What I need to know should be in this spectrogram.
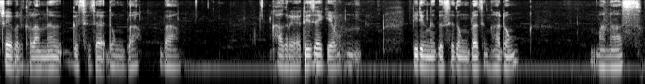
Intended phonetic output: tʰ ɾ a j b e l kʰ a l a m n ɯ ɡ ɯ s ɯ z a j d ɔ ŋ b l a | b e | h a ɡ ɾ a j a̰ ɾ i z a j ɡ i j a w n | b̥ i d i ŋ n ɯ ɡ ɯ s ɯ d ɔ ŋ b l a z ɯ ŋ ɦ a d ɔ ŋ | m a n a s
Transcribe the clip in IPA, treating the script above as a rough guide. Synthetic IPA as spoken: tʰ ɾ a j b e l kʰ a l a m n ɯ ɡ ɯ s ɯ z a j d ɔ ŋ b l a | b a | h a ɡ ɾ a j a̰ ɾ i z a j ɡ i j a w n | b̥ i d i ŋ n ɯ ɡ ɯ s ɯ d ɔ ŋ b l a z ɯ ŋ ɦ a d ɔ ŋ | m a n a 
